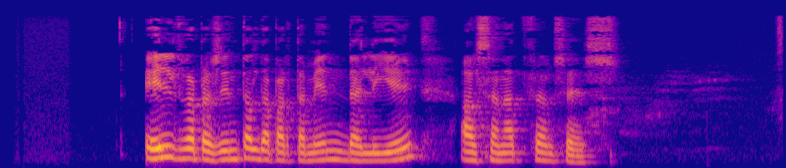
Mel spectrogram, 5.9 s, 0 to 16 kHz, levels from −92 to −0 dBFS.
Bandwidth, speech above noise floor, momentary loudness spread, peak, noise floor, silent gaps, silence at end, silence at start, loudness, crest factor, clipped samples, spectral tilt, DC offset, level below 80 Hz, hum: 11.5 kHz; 45 dB; 15 LU; -6 dBFS; -71 dBFS; none; 0.05 s; 1.1 s; -26 LUFS; 22 dB; under 0.1%; -5 dB/octave; under 0.1%; -82 dBFS; none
